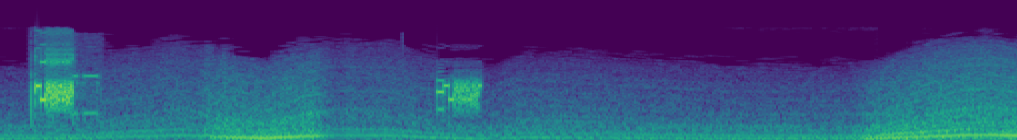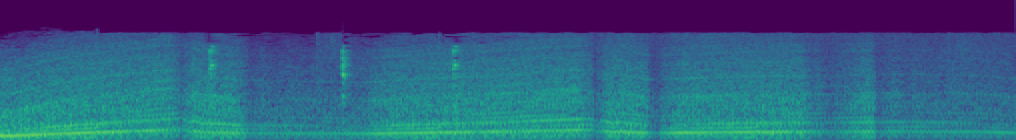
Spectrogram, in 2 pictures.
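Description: A video game car engine revs up and down.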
